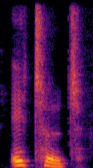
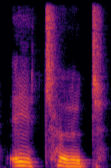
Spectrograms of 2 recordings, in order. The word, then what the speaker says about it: it'd: Now this is a funny one, it'd. So you need an extra syllable here to get the D in. It'd, it'd.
